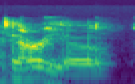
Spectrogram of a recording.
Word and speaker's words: Terrio: Yeah, but it's Terrio. Yeah. I think it's kind of cool you actually use the French pronunciation because a lot of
